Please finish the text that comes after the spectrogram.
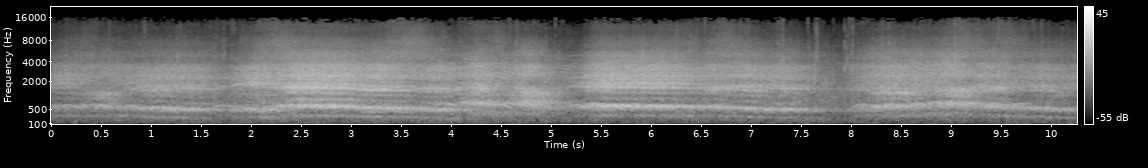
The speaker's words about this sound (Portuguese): E muitas provocações durante todo o jogo da torcida em direção ao Liverpool.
